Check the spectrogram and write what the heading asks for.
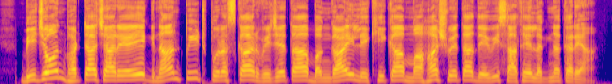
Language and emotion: Gujarati, neutral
